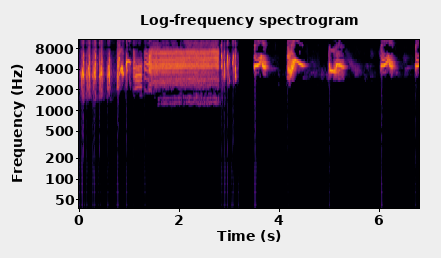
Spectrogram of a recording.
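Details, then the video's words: Eurasian siskin singing: quick high twittered notes, then a long drawn-out buzzy wheeze lasting over a second, followed by separate sharp upslurred and downslurred chirps with short pauses. "El Mejor Reclamo Lugano (Spinus Spinus)"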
